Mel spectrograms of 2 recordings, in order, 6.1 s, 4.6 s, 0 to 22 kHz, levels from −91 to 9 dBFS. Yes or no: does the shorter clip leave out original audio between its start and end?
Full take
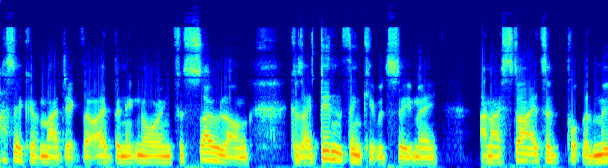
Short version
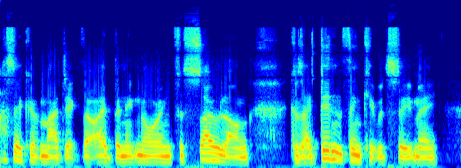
no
